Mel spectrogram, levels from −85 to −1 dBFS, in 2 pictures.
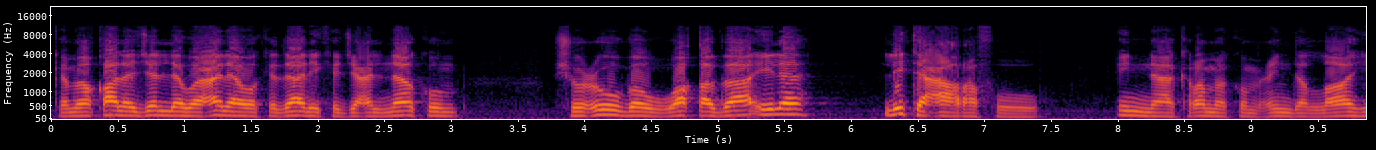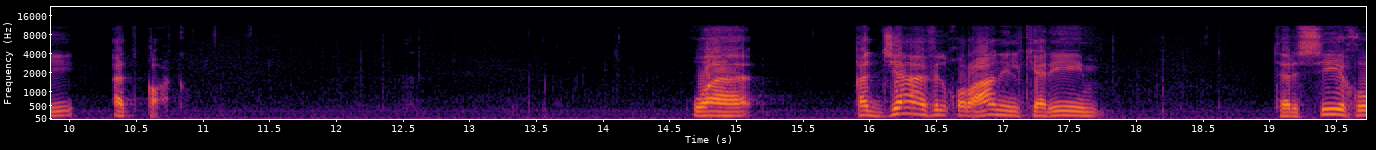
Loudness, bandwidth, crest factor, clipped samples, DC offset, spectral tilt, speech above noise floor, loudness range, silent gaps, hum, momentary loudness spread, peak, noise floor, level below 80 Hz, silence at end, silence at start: -27 LUFS; 11.5 kHz; 14 dB; under 0.1%; under 0.1%; -5 dB/octave; 31 dB; 7 LU; none; none; 13 LU; -14 dBFS; -58 dBFS; -60 dBFS; 0 s; 0.05 s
